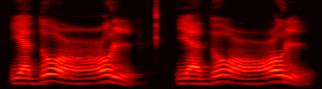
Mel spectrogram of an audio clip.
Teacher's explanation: একটু গলার মধ্যে চাপ দিয়ে ধরবো আওয়াজটাকে, তাহলে আইনের আওয়াজটা সুন্দর শোনাবে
